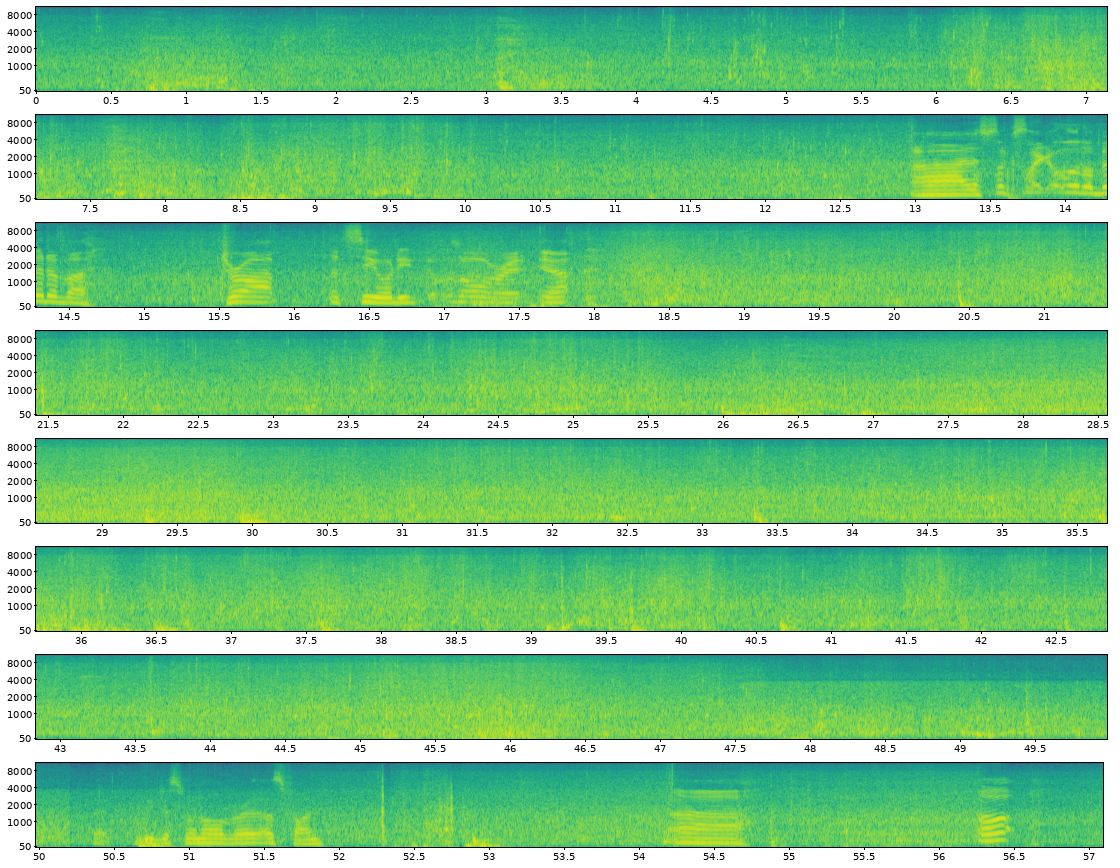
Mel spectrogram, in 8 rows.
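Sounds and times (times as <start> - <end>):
low knocks and splashes: 0.4 - 2.1, 2.9 - 13.9, 16.9 - 51.1, 51.8 - 53.4
river rapids rushing: 5.4 - 48.0.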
